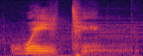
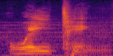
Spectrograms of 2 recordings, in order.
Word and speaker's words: waiting: does it sound a waiting waiting but because of t because of the fact that t is between two vowels and the first vowel is stressed you can pronounce t as r but like this waiting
